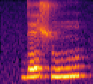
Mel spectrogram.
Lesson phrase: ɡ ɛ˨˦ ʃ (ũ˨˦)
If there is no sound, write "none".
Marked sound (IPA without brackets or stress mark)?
ũ˨˦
